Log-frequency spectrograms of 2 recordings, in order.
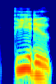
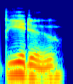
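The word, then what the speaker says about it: ビール: So not to be confused with bill, because they don't. If you said biru, or which is their way of making that pronunciation, they won't. They'll think you're saying you want a beer or something.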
